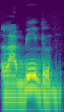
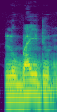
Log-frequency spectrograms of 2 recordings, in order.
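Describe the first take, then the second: First: The name begins with a 'la' sound. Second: The name begins with a 'lu' sound. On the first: "Ada juga yang bacanya labidun" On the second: "Ini dibaca lubaidun"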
